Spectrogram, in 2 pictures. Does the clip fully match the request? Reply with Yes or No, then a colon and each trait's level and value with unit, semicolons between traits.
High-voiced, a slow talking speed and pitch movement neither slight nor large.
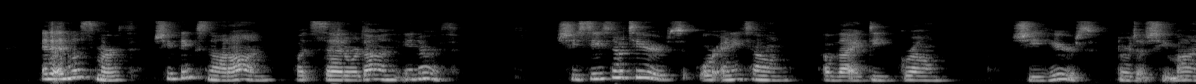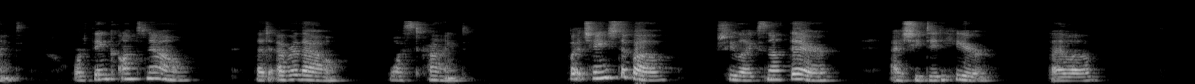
Yes: high, 205 Hz; slow, 130 wpm; average, 4.3 semitones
